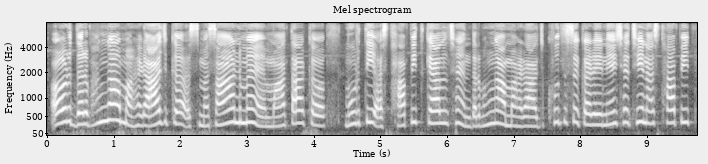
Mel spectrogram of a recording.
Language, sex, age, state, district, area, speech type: Maithili, female, 30-45, Bihar, Darbhanga, urban, spontaneous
